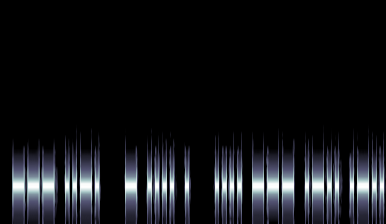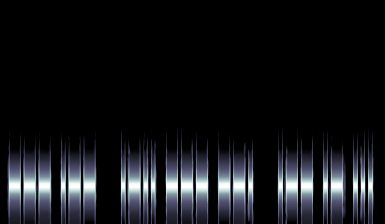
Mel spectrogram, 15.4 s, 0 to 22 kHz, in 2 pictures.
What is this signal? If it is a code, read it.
Morse code, heard as a keyed tone, about 16 wpm, 700 Hz. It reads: OF THE HOLLOW LOG WAS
